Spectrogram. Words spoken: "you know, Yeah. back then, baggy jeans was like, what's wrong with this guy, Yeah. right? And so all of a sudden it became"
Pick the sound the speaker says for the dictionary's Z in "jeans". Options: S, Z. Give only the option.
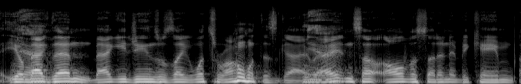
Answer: Z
